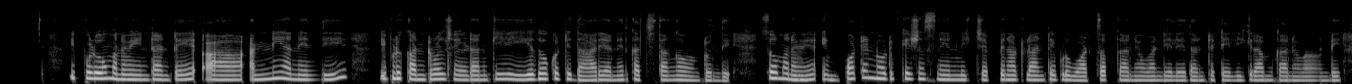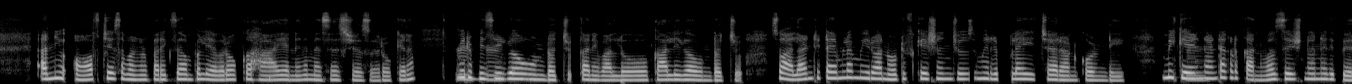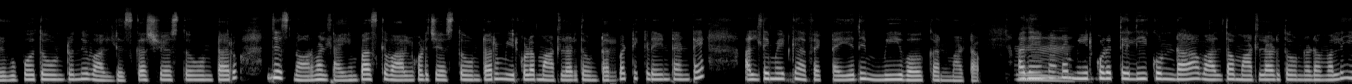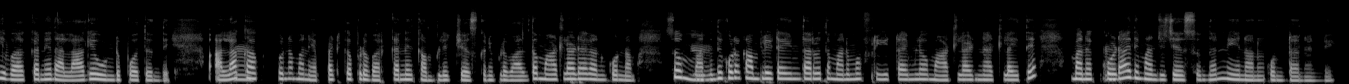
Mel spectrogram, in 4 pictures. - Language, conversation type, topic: Telugu, podcast, నోటిఫికేషన్లు తగ్గిస్తే మీ ఫోన్ వినియోగంలో మీరు ఏ మార్పులు గమనించారు?
- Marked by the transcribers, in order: other background noise; in English: "కంట్రోల్"; in English: "సో"; in English: "ఇంపార్టెంట్ నోటిఫికేషన్స్"; in English: "వాట్సాప్"; in English: "టెలిగ్రామ్"; in English: "ఆఫ్"; in English: "ఫర్ ఎగ్జాంపుల్"; in English: "హాయ్"; in English: "మెసేజ్"; in English: "బిజీగా"; in English: "సో"; in English: "నోటిఫికేషన్"; in English: "రిప్లై"; in English: "కన్వర్జేషన్"; in English: "డిస్కస్"; in English: "జస్ట్ నార్మల్ టైమ్ పాస్‌కి"; in English: "బట్"; in English: "అల్టిమేట్‌గా ఎఫెక్ట్"; in English: "వర్క్"; tapping; in English: "కంప్లీట్"; in English: "సో"; in English: "కంప్లీట్"; in English: "ఫ్రీ టైమ్‌లో"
